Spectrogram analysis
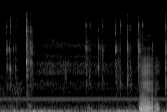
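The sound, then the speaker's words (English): Rapid, irregular clicks of someone typing on a computer keyboard during the Shakespeare Show, with sharp key taps in uneven bursts and a heavier thump at the end, over a faint steady hum. “Sorry, you gotta hear me type.”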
